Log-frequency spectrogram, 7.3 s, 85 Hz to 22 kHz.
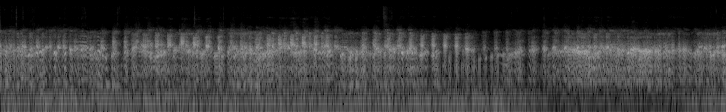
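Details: Many frogs croaking together at the Lake Balaton shore in Siófok-Aranypart, Hungary, in mid-May 2021, phone recording: a thick, unbroken wall of rapid rattling croaks, swelling and easing slightly.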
